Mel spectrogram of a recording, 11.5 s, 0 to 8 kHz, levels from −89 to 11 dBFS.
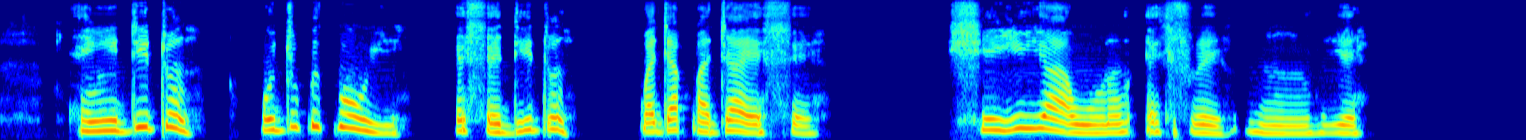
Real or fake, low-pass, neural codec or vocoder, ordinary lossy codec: fake; none; codec, 16 kHz, 16 kbps, FunCodec, trained on LibriTTS, 50 frames a second; none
